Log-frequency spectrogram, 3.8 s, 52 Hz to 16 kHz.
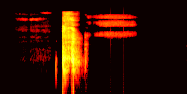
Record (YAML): cough_length: 3.8 s
cough_amplitude: 29819
cough_signal_mean_std_ratio: 0.22
survey_phase: beta (2021-08-13 to 2022-03-07)
age: 65+
gender: Male
wearing_mask: 'No'
symptom_cough_any: true
smoker_status: Ex-smoker
respiratory_condition_asthma: false
respiratory_condition_other: false
recruitment_source: REACT
submission_delay: 2 days
covid_test_result: Negative
covid_test_method: RT-qPCR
